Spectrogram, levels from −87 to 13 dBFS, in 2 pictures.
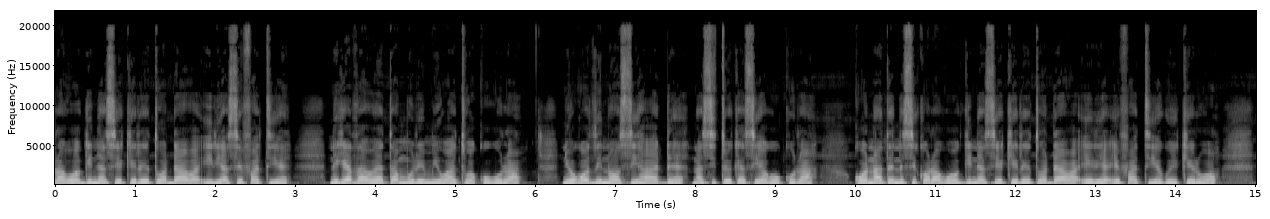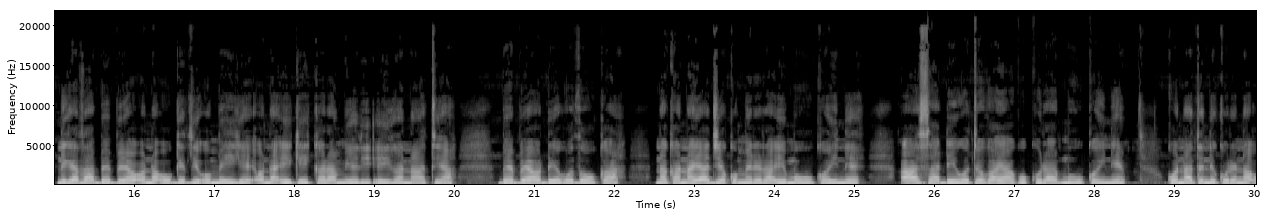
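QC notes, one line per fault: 18.49–19.58 s drift correction step: speech runs about 5.7% slow and a semitone flat, then snaps back, likely clock sync jumping the playback rate to refill its buffer.
25.91–28.31 s drift correction step: the reverse, about 5.7% fast and roughly 96 cents sharp for 2.4 s, likely the same sync draining its buffer before returning to pitch.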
